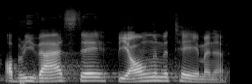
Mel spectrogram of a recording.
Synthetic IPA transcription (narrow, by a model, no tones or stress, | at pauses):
ɔ̰bɾiːvarsd̥eːb̥iɔŋənətʰeːmənə̰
